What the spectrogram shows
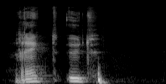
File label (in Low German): "recktütt", Platt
